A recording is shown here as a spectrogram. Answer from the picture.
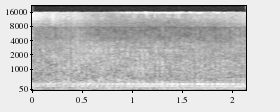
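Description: A steady low mechanical hum, like a motor running at a constant speed, with no change in pitch.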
